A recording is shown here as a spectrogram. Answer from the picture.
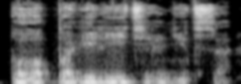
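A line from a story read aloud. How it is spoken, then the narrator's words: Timid hiss. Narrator (Russian): робко прошипела старшая гадюка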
